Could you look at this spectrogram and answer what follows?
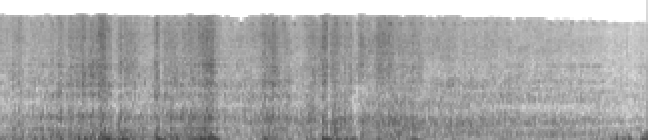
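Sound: helicopter taking off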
